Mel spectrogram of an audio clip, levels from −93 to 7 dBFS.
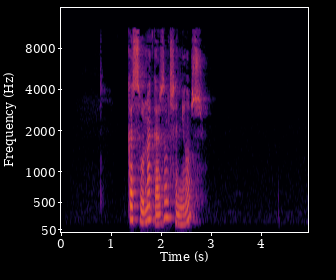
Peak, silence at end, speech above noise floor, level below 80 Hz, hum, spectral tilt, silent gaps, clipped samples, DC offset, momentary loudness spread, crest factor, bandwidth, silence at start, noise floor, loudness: -14 dBFS; 2.05 s; 47 dB; -90 dBFS; none; -2.5 dB/octave; none; under 0.1%; under 0.1%; 6 LU; 22 dB; 11.5 kHz; 1.35 s; -79 dBFS; -31 LUFS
